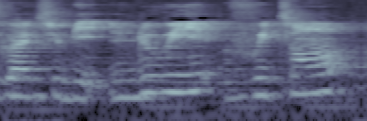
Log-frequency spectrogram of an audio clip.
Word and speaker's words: Louis Vuitton: it's going to be louis vuitton let's take care of the first word um so remember oh you is the s is silent and then the second word so here o n louis vuitton let's go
